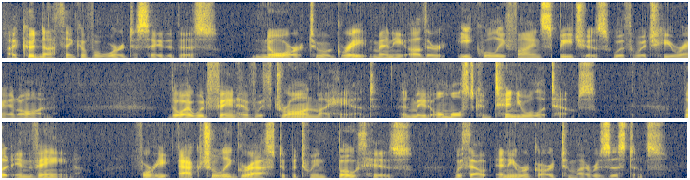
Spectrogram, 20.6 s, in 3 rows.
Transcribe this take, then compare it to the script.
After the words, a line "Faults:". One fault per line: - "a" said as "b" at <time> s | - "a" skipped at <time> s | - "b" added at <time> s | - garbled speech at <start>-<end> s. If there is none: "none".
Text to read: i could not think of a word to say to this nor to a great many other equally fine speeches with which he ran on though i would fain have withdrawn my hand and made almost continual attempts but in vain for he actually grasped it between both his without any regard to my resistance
i could not think of a word to say to this nor to a great many other equally fine speeches with which he ran on though i would fain have withdrawn my hand and made almost continual attempts but in vain for he actually grasped it between both his without any regard to my resistance
Faults:
none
